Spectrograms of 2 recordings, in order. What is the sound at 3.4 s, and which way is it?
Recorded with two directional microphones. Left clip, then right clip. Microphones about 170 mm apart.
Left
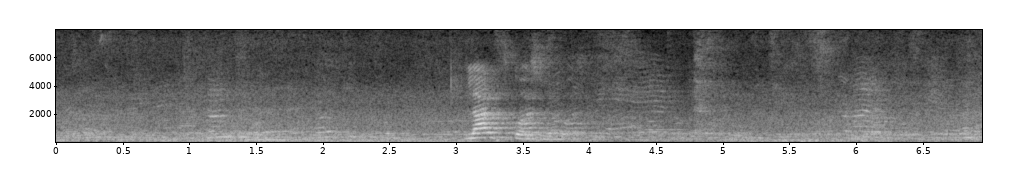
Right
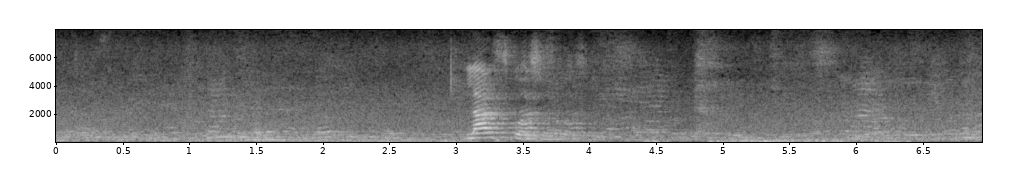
Speech, 90° right.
